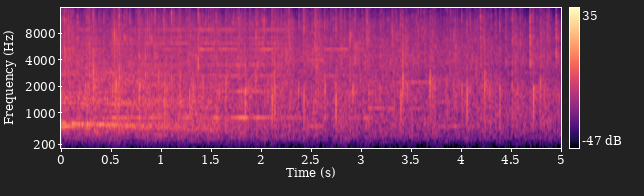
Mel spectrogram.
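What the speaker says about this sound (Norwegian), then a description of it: "Skal vi gi dem en applaus selv?" Audience applause in a sports hall at an old-time dance and folk music gala in Heidal, Norway: steady, dense clapping from a large crowd, sustained throughout without talk.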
